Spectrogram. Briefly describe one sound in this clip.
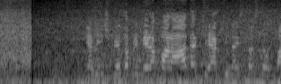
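A young woman speaks with animation outdoors.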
